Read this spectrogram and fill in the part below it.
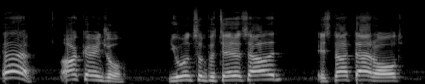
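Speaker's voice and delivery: high, garbled talk around a mouthful of food. Retelling a man offering potato salad mid-bite, faking talking with a full mouth. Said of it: "he's got this big mouthful of potato salad".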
